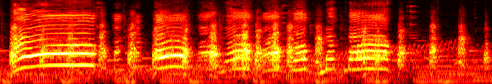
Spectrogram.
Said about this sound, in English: we bulldozed several chickens who were foolish enough to stand in our way. They were pecking gravel and seeds and other garbage that chickens eat, and you should have seen them scatter when we went zooming across the gravel drive.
